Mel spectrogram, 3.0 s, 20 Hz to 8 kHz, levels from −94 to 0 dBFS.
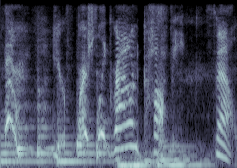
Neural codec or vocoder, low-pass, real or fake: codec, 16 kHz, 8 kbps, FreqCodec, smaller model; 7.2 kHz; fake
